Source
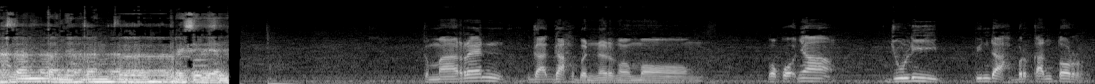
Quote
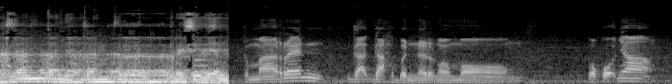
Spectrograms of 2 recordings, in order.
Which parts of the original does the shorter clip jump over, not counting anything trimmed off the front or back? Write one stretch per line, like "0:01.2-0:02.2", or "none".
0:02.4-0:04.2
